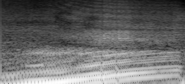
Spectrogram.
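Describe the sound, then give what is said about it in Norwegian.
A car engine revs up loud, its pitch climbing steadily as the vehicle pulls away after a school graduation, with the sound easing off slightly at the end. No one speaks. “Som da innebærer at eh, Alfred holder den obligatoriske talen på skoleavslutninga før han setter seg i bilen og drar sin vei.”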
